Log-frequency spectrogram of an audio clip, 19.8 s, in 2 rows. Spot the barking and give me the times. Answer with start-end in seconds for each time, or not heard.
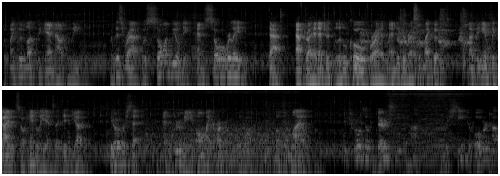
7.0-9.4.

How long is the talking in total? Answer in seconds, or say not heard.
20 s.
